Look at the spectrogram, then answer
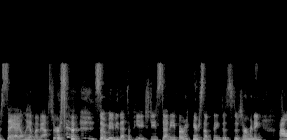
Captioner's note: laughter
